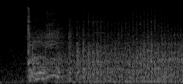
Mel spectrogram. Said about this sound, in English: The three blue tractors pulled away.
